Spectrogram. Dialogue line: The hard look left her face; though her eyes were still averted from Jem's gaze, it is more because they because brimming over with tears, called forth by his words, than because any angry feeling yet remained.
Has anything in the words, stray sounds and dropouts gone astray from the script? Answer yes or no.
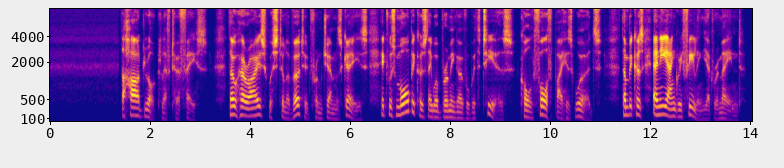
yes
